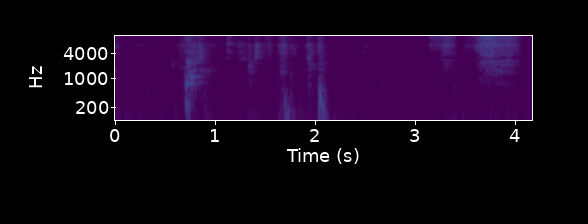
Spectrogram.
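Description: A few light knocks and clicks of handling, then two short hissing bursts from an aerosol spray-paint can near the end.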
